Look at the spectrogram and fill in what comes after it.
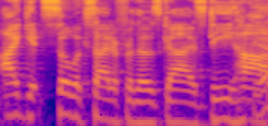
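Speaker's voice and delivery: ordinary talk, nothing marked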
